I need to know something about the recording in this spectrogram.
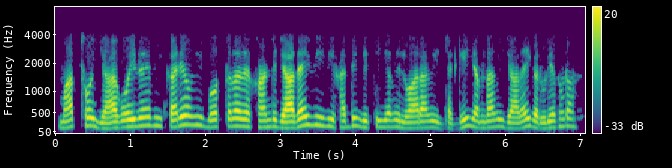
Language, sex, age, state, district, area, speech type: Dogri, male, 30-45, Jammu and Kashmir, Udhampur, rural, conversation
